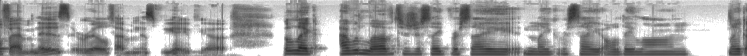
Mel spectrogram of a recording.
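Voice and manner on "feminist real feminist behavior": fading aside. Real, not acted. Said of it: "I know that's some".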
